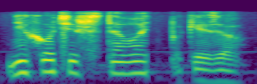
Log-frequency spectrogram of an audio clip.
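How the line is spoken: Grandmother's gentle question. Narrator (Russian): ласково спросила бабушка

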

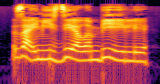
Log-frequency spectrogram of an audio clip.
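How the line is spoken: Growled. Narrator (Russian): прорычала

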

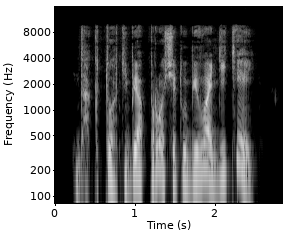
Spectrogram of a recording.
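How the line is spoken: Angry hiss. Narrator (Russian): прошипел незнакомец зло

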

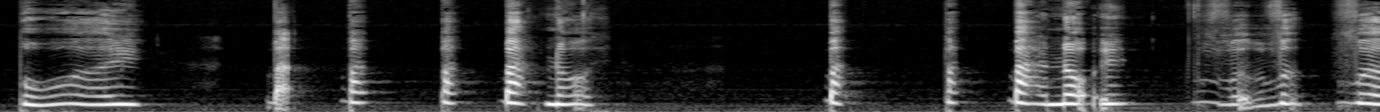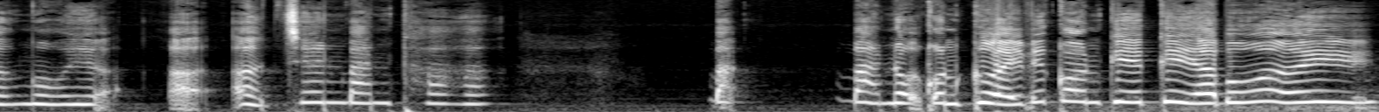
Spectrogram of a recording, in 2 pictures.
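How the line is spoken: Sobbing frightened child. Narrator (Vietnamese): Con Tình thút thít, vừa khóc vừa sợ

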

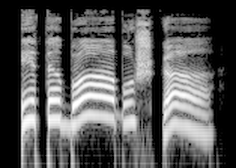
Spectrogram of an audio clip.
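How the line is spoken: Children shouting in chorus. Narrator (Russian): хором закричали все дети

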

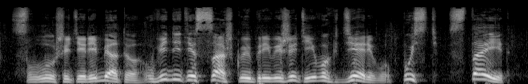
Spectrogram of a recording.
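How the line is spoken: Indignant yell. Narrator (Russian): Кто-то, должно быть, один из игроков, возмущенно завопил

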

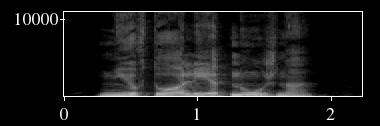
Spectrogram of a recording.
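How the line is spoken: Blunt growl. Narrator (Russian): рыкнула уже без всяких обиняков

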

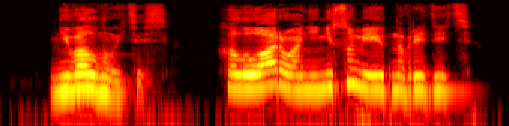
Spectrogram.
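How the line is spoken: Softer tone. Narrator (Russian): уже более мягко произнес Корн

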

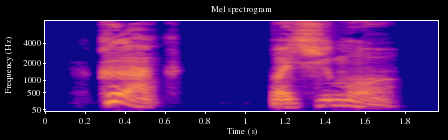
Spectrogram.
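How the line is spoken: Forced out. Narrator (Russian): выдавил из себя Джон

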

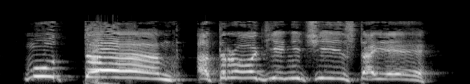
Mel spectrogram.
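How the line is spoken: Howling. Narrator (Russian): Зиновий взвыл

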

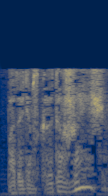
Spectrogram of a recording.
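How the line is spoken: Exclaiming. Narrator (Russian): воскликнул Парбус

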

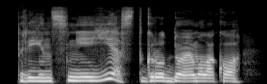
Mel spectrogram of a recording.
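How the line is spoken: Barked. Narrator (Russian): рявкнул Захир

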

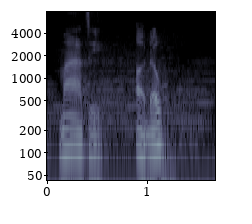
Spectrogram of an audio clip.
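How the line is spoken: Father shouting. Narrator (Vietnamese): ba tôi quát lên

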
